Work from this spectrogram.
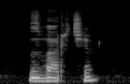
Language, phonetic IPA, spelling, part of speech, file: Polish, [ˈzvarʲt͡ɕɛ], zwarcie, noun / adverb, LL-Q809 (pol)-zwarcie.wav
